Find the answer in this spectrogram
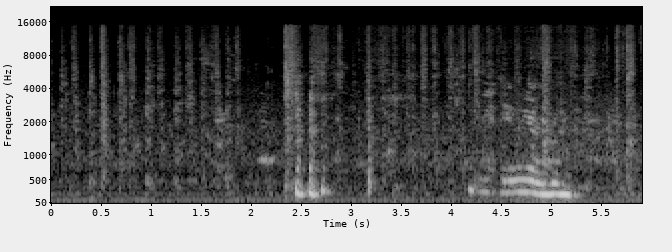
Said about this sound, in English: Just had a cat come in. It's not my camera. But yeah, he just walked in. That was what you heard over here with the door opening and me reaching over and giving a pat.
